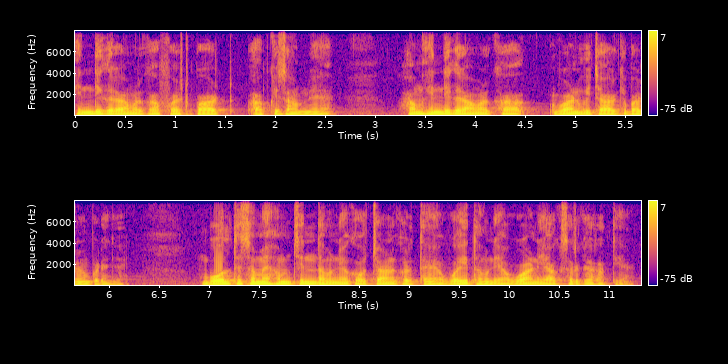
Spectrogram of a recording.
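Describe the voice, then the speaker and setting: Guy going through a grammar lesson, warm mellow voice, reads steady and lists letters one at a time. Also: mid-range voice, normal speed. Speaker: teacher. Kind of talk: grammar lesson read from notes.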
